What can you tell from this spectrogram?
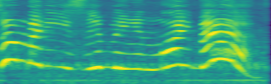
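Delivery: very high, loud, rapid squeak; piercingly high little bear squeak; squeaky baby bear. A narrator's reading. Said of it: "squeaky voice".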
